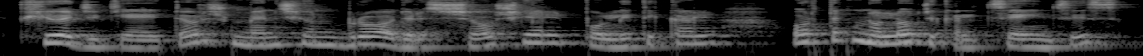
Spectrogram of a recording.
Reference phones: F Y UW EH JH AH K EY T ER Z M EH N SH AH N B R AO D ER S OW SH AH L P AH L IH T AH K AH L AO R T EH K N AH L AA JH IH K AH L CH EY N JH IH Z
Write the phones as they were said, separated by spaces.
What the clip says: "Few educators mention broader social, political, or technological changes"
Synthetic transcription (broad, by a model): F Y UW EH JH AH K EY T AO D M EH N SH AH N B R AO D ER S OW S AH L P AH L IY T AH K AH L AO R T EH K N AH L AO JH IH K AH L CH EY N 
